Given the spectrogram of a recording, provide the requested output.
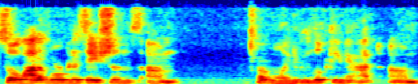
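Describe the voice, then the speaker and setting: A woman speaks with a fairly low pitch. Vocal fry runs through her voice. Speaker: physical therapy manager. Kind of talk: interview. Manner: fast.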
